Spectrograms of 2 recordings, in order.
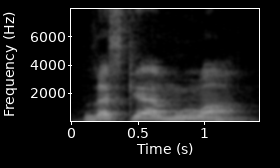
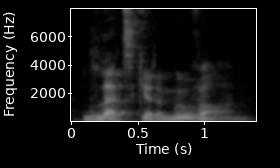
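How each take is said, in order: First: It is said as a fierce, frenzied roar. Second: It is said in an ordinary speaking voice.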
